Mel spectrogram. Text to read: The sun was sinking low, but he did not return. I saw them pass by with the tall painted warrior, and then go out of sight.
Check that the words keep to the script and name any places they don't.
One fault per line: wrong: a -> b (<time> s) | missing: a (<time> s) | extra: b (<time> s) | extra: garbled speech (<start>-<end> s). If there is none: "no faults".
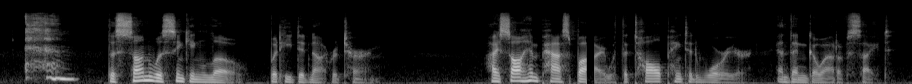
wrong: them -> him (5.2 s)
